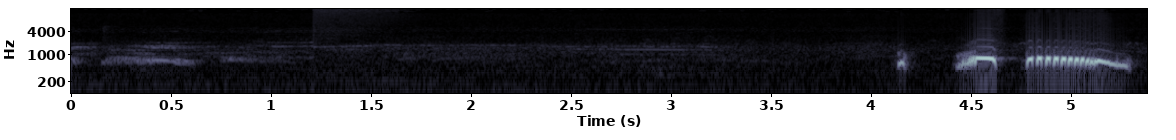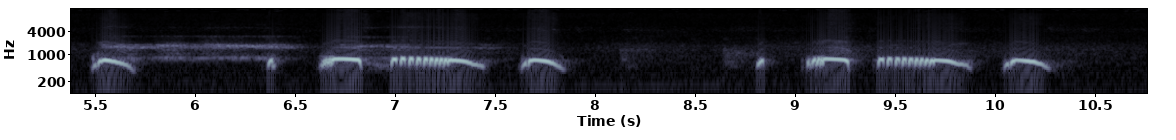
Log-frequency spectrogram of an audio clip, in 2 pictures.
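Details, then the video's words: Spotted dove used as a decoy, cooing to draw in wild doves: after a quiet start, three deep coo phrases follow, each a brief note, a drawn-out wavering coo and a curved falling note. "Tiếng Chim Cu Mồi Gáy Gọi/ chim Cu Gáy Kích Bổi"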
